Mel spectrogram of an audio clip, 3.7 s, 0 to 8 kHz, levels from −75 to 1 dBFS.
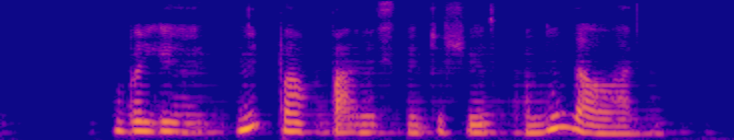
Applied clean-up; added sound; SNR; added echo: neural mask model DeepFilterNet 3.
